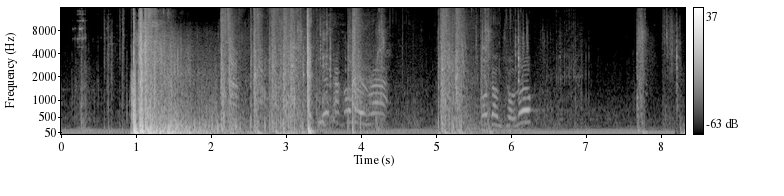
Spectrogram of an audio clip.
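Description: Rifle shots crack and echo loudly in a cave.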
